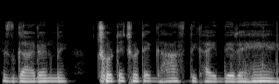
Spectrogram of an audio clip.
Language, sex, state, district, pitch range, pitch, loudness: Hindi, male, Jharkhand, Ranchi, 140-150 Hz, 145 Hz, -22 LUFS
